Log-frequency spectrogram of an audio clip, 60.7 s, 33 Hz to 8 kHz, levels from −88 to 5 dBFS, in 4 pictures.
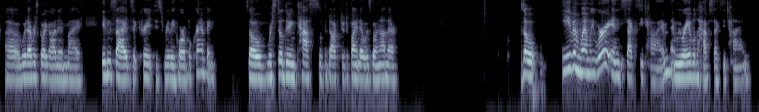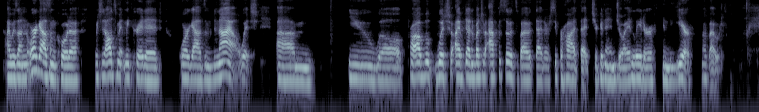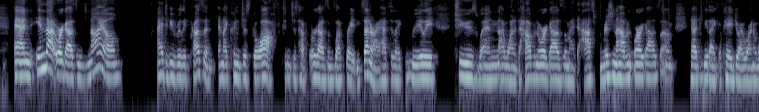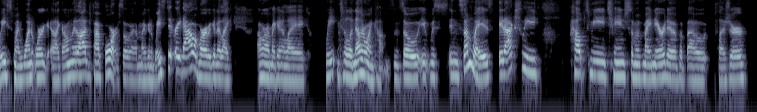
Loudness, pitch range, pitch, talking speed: -26 LUFS, 160-185 Hz, 170 Hz, 195 wpm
